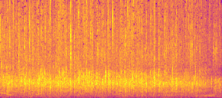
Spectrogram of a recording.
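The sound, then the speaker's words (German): Dense, sustained audience applause welcomes a jury member at a Kleinkunstpreis cabaret award event. The steady wash of clapping stays even throughout and eases slightly at the end. “Großen Applaus für Christoph Sonntag, Jurymitglied.”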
